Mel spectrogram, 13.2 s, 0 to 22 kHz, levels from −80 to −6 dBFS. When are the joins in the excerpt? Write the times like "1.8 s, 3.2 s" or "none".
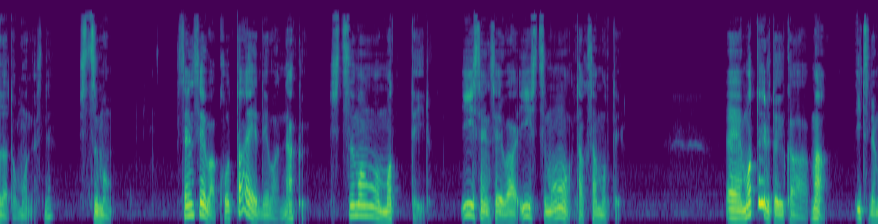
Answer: none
